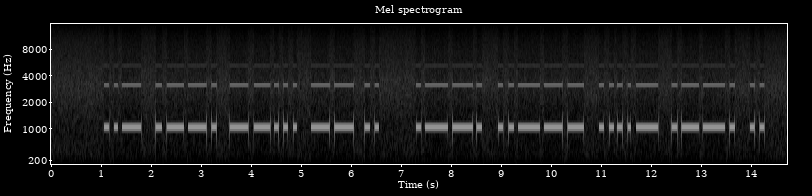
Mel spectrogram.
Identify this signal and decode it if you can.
Morse code, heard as a keyed tone, hand-sent with a straight key, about 13 wpm, 1050 Hz. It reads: UP7MI P24PI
